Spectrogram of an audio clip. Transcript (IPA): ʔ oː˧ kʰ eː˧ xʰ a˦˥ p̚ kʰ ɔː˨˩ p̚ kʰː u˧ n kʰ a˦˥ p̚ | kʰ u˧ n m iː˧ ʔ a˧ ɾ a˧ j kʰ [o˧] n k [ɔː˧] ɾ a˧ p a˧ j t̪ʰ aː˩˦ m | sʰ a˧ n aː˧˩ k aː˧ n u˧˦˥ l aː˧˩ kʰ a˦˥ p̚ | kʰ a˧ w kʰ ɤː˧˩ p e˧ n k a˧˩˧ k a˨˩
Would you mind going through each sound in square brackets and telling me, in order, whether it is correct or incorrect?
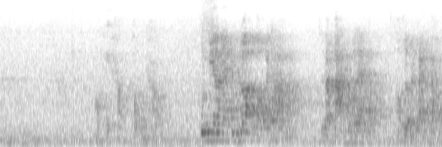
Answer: incorrect: u˧, incorrect: ɔː˥˩

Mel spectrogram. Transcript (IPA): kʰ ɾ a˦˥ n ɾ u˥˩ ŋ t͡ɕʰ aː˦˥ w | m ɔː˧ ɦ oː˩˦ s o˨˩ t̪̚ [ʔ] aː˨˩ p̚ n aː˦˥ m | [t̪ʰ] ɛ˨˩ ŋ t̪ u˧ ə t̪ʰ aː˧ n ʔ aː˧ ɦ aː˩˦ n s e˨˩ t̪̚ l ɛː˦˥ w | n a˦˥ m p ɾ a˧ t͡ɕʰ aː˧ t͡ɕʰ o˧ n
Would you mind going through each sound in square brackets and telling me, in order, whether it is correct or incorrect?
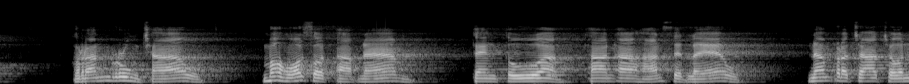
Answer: correct, incorrect: t̪

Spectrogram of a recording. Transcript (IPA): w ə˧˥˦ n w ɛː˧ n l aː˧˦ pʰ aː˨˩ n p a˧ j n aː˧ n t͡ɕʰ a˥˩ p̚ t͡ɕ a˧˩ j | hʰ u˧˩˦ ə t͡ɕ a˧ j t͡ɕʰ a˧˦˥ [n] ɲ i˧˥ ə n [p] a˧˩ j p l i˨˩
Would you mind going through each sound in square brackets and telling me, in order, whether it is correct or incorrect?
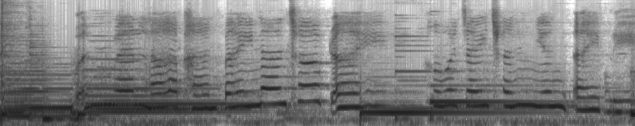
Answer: correct, incorrect: ʔ

